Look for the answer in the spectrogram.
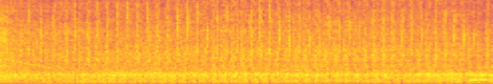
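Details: Engine with solid lifters, no hydraulic lash adjusters: quick, even light ticking over a steady idle; valve tapping from loose clearances that need adjusting.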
